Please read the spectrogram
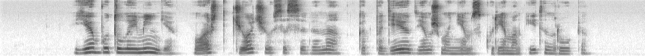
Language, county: Lithuanian, Vilnius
